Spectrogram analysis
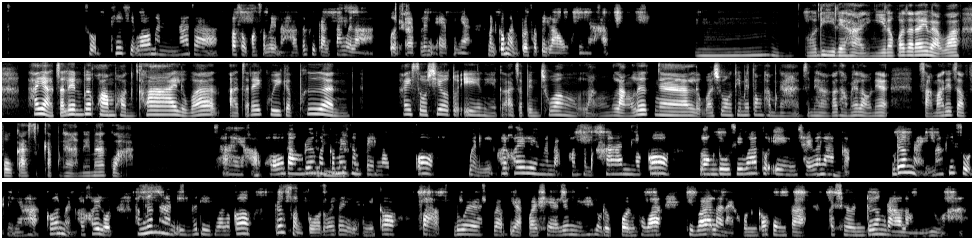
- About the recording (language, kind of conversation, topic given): Thai, podcast, คุณรับมือกับภาวะข้อมูลล้นได้อย่างไร?
- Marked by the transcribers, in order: distorted speech; other background noise; drawn out: "อืม"; static; background speech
